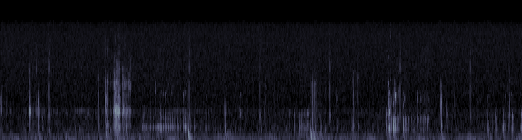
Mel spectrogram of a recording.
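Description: Bursts of gurgling and low rumbling with sharp bubbly pops: loud bowel sounds during digestion.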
